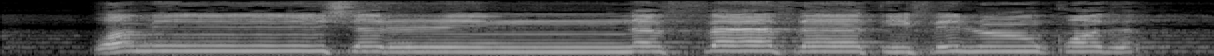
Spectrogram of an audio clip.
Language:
Arabic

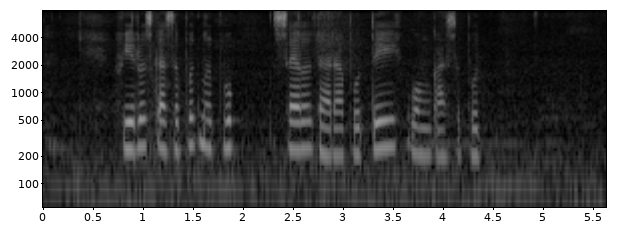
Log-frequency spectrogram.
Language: Javanese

